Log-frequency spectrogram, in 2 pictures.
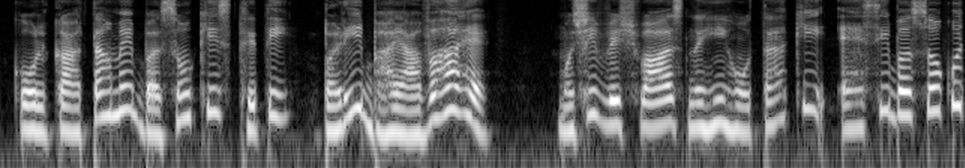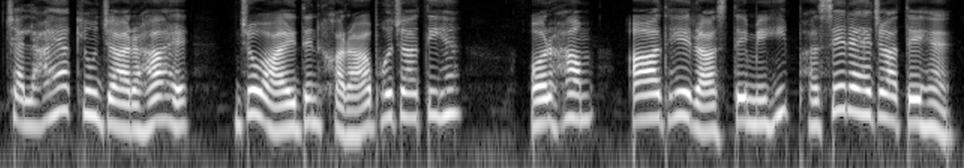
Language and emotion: Hindi, disgusted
